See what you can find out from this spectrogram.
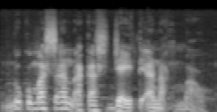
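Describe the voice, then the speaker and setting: A man's voice: on the high side, big pitch swings, normal speed, sharp tone, soft background music, full character voice. A man playing an admonishing village husband and father in a Filipino comedy radio drama. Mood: scolding.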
